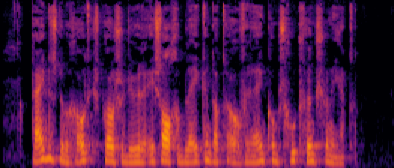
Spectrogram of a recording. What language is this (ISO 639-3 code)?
nld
